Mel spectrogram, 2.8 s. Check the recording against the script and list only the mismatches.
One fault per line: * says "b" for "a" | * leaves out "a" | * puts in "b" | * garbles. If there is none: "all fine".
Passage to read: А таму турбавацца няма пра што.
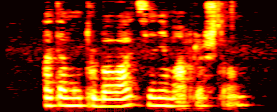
all fine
